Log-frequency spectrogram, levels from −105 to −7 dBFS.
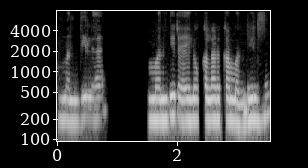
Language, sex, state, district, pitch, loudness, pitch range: Hindi, female, Bihar, Jamui, 195 Hz, -32 LUFS, 195-205 Hz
